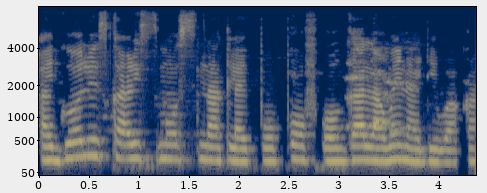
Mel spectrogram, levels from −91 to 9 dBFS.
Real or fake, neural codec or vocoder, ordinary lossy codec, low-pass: real; none; none; none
